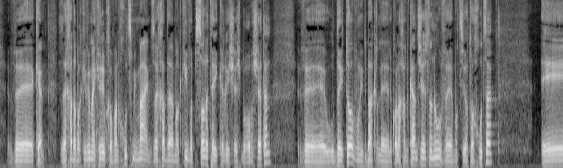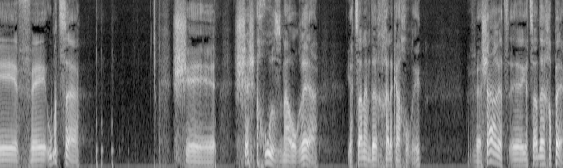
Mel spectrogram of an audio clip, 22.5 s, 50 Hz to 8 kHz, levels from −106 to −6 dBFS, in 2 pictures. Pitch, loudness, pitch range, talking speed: 100 Hz, -25 LUFS, 90-115 Hz, 110 wpm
